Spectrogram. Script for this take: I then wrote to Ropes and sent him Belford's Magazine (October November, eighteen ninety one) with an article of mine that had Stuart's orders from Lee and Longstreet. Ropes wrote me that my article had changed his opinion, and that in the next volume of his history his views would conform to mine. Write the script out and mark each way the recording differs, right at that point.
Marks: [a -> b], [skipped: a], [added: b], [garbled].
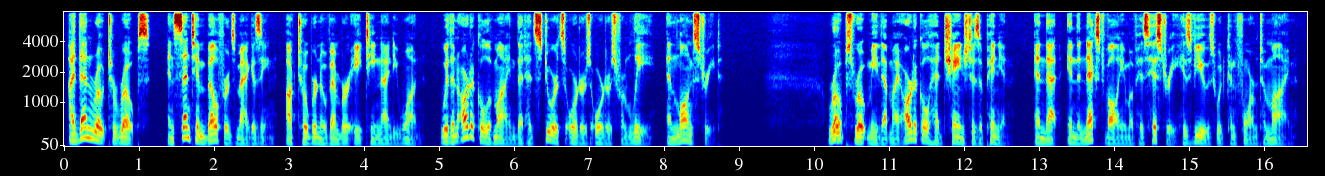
I then wrote to Ropes and sent him Belford's Magazine (October November, eighteen ninety one) with an article of mine that had Stuart's orders [added: orders] from Lee and Longstreet. Ropes wrote me that my article had changed his opinion, and that in the next volume of his history his views would conform to mine.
